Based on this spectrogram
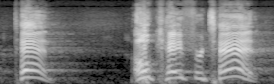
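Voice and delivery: high-pitched acted back-and-forth bargaining; haggling. Preacher acts out haggling with God, high-pitched bargaining.

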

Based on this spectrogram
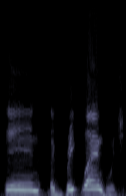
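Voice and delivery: normal talking voice

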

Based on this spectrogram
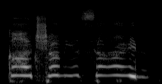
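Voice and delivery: high, loud, slow cry to the sky; pleading Jim Carrey. Retold or imitated. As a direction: beg heaven dramatically, hammed-up. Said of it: "that moment from Jim Carrey".

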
